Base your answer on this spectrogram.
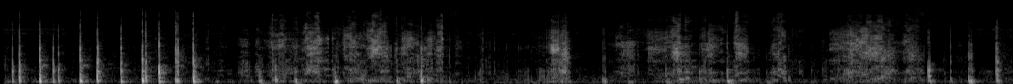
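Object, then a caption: Printed cardboard tea box. Fingertips and nails tap and scratch the front and back faces of a rectangular, hollow printed cardboard tea box, likely holding sachets, lying on a fluffy rug. A quick run of sharp, dry taps opens the clip, then gives way to softer, hissy scratching bursts broken by occasional taps.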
